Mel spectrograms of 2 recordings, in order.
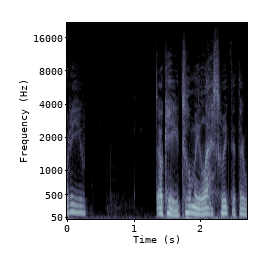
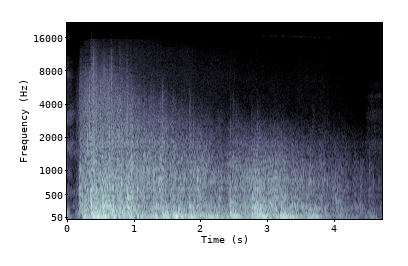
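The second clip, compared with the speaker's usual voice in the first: loud fed-up sigh; 8 dB louder than usual. Real, not acted.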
